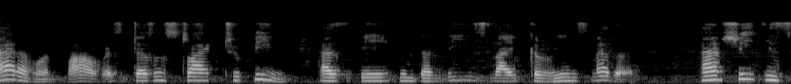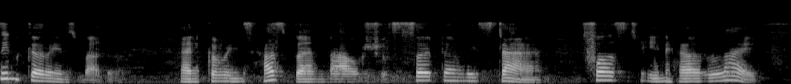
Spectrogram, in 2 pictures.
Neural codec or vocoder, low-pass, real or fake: vocoder, 22.05 kHz, 80 mel bands, WaveNeXt; 7.2 kHz; fake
